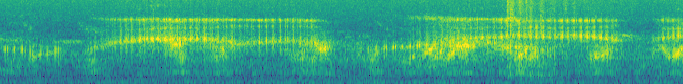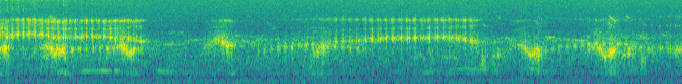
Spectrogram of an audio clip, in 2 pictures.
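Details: Frogs croaking in a dense chorus, several callers overlapping in rattling, pulsed trills that swell and fade in waves every second or two, with a few sharp clicks mixed in.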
